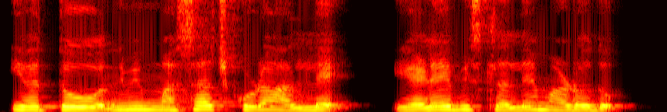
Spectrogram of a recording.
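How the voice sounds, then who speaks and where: A woman's voice: mid-range voice, fairly even intonation, normal speed, natural voice. A woman doing a caring young man. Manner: caring, gently questioning. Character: caring young man, attentive son figure.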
